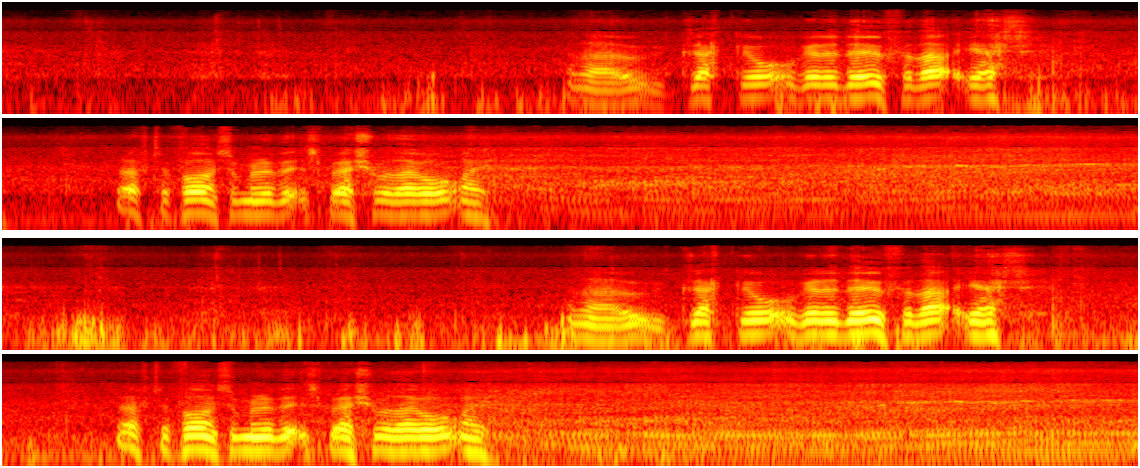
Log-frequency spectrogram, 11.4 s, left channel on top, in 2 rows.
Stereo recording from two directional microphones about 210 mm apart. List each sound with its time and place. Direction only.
2.9 s speech: 10° left (ahead or behind)
6.2 s speech: 15° left (ahead or behind)
10.4 s vehicle: 45° left (ahead or behind)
